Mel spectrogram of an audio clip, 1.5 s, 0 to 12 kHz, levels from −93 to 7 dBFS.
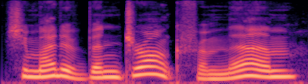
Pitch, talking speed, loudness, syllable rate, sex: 205 Hz, 270 wpm, -13 LUFS, 4.8 syllables/s, female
